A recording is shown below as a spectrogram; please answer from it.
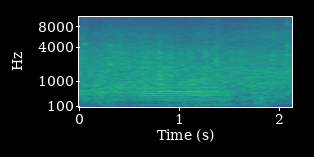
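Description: Long double-stack intermodal freight train rolling past, a steady low engine drone over the rumble of the cars, easing slightly near the end.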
